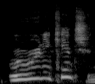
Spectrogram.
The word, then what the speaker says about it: Rurouni Kenshin: Rurouni Kenshin? – Rurouni Kenshin, yeah.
